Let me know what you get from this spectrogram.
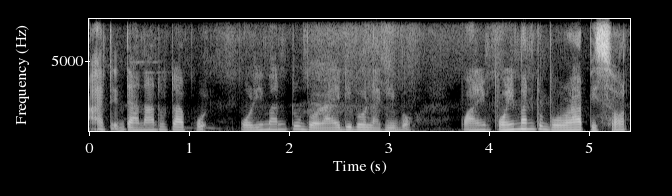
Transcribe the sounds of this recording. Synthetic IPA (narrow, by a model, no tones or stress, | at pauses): a̰tḛdanatʊtaɹp | poɹimantʊbɔɹajdibɔlaɡibɔ | paipɔɹimantʊbɔɹapisɔ̰t̚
